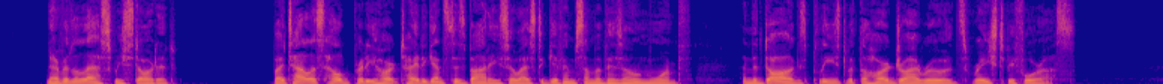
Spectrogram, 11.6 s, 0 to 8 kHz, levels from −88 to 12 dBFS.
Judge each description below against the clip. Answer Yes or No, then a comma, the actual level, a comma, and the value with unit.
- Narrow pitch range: Yes, narrow, 2.1 semitones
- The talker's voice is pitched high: No, medium, 140 Hz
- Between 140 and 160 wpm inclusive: No, average, 170 wpm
